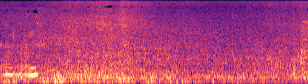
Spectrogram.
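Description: Steady wash of small waves breaking on a sandy beach, with some wind rumble on the microphone.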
